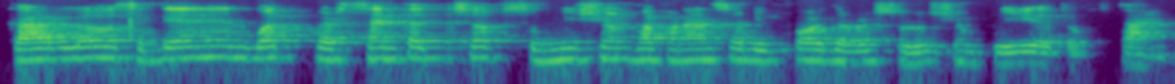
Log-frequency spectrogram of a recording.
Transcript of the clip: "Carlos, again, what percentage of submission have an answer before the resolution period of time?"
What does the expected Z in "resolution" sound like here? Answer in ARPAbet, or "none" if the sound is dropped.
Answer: S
